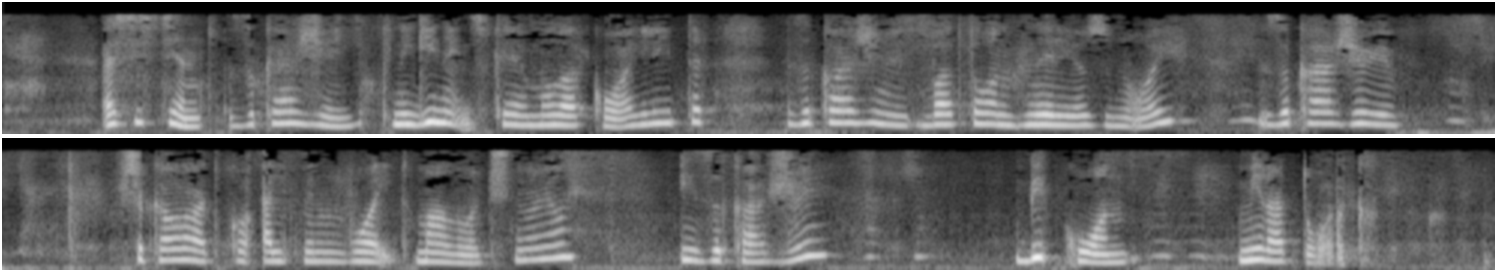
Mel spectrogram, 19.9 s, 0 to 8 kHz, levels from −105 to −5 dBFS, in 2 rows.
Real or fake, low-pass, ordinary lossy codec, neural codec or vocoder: fake; 7.2 kHz; MP3, 24 kbps; codec, 16 kHz in and 24 kHz out, 0.9 kbps, LongCat-Audio-Codec, fine tuned four codebook decoder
